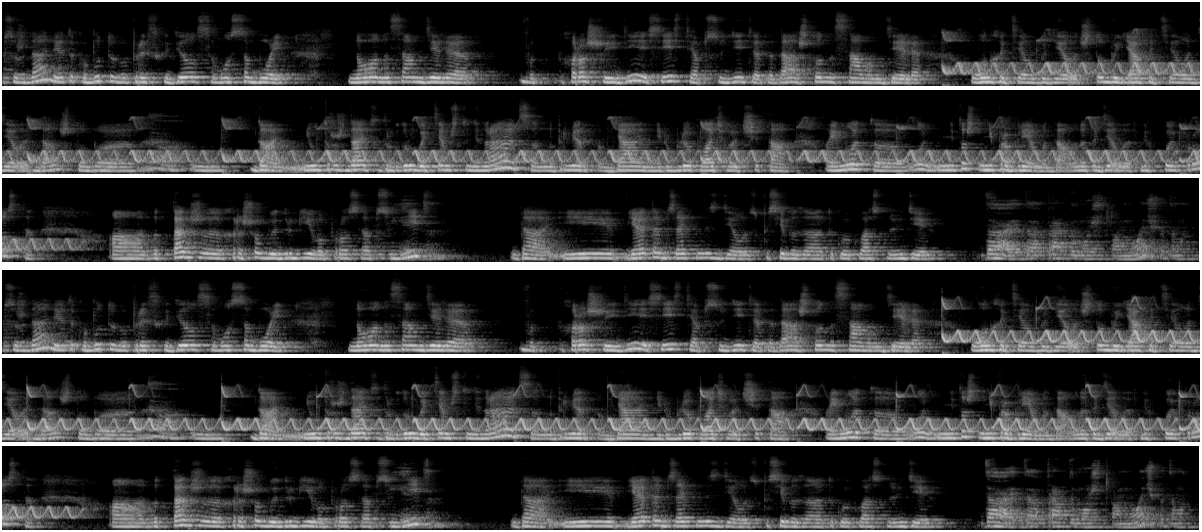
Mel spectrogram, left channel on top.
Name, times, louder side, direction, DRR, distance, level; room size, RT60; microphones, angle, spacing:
voice 1, 0.0-3.2 3.5-4.7 5.2-13.3 13.9-28.1 29.0-33.3, equal, 5° left, 2 dB, 0.3 m, -21 dB
sound 1, 9.4-24.8, right 5 dB, 75° right, 0.4 m, -26 dB
voice 2, 13.3-13.8 27.6-28.3 33.7-35.8, right 1 dB, 50° right, -4 dB, 1.7 m, -29 dB
10.5 x 3.9 x 2.3 m, 0.74 s
head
